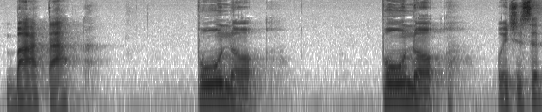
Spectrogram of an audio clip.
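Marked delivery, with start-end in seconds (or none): 0.1-0.7 "bata" with the stress on BA; crisp teacher's demo of BA-ta; penultimate stress. Shown as a demonstration. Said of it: "stress on the second to last syllable". 2.0-4.5 isolated demo words, PU-no, falling; penultimate stress. Shown as a demonstration. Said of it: "stress on the second to last syllable".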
